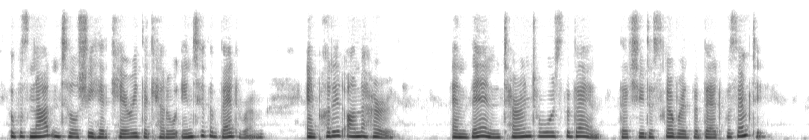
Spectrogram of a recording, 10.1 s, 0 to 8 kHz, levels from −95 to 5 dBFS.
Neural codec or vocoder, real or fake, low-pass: codec, 16 kHz, 4.8 kbps, FACodec; fake; 7.2 kHz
